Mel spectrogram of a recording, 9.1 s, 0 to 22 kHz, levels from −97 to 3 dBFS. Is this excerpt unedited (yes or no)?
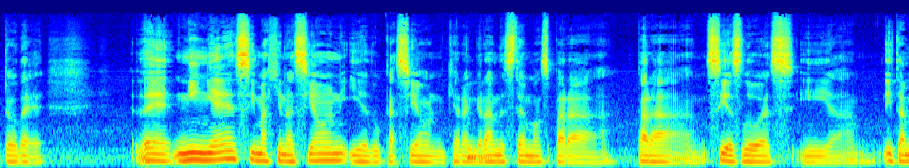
no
